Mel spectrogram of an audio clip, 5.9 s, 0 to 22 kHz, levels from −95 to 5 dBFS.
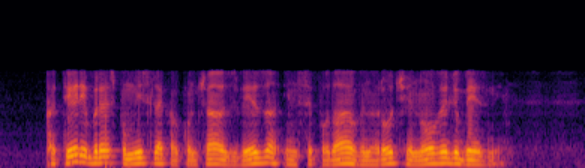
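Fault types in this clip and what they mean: Packet loss with pitch repetition: About 40 ms of speech at 1.06 s is missing, which fits two lost 20 ms packets. The gap is filled by repeating the last pitch period, so it sounds briefly held and buzzy. A waveform shows identical cycles, and a spectrogram shows frozen harmonic stripes.
Hard clipping: After "v naročje", from 4.26 to 4.75 s, the signal overshoots its limit by about 3 dB and its peaks are sliced flat, causing crackle on the loudest moments. The waveform shows squared-off tops, and a spectrogram shows added high harmonics up to the 4 kHz telephone band edge.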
